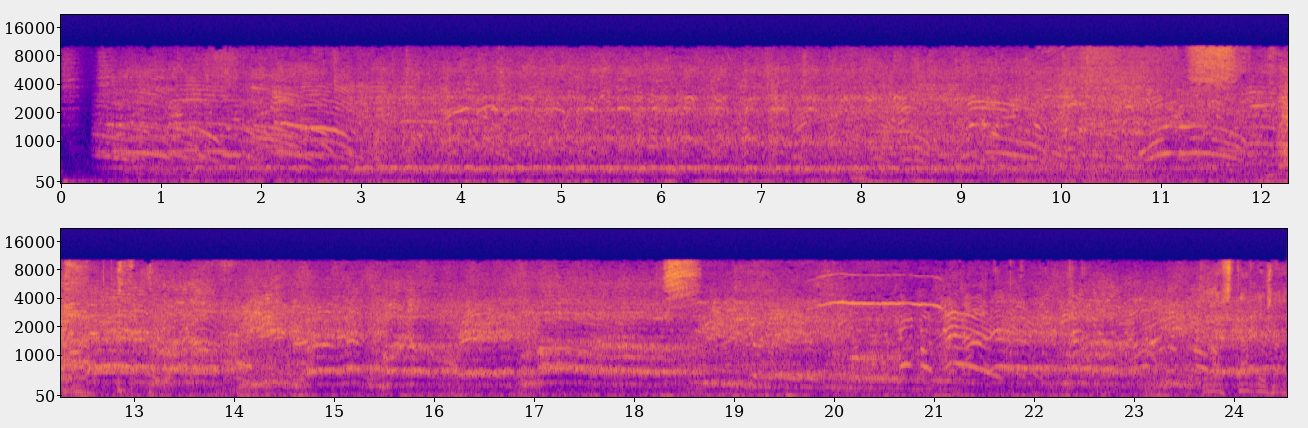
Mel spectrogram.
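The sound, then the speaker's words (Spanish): A large crowd chants together in chorus, many voices overlapping in a loud, continuous wall of sound that rises and falls in pitch for the full stretch. “con coro y todo.”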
